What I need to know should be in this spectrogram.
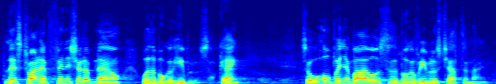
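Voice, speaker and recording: A man in his fifties from Puerto Rico, giving an informal Bible lesson and often quizzing his class. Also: a little high. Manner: conversational, asks the audience questions. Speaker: Bible teacher. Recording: dull lo-fi sound.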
